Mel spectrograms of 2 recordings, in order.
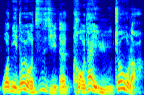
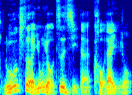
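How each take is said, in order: First: Slow, louder, marvelling; awestruck, drawn-out praise; amazed wow. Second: Said in the usual way. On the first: Real, not acted. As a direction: gasp at how much he has. Marvels at the pocket universe.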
